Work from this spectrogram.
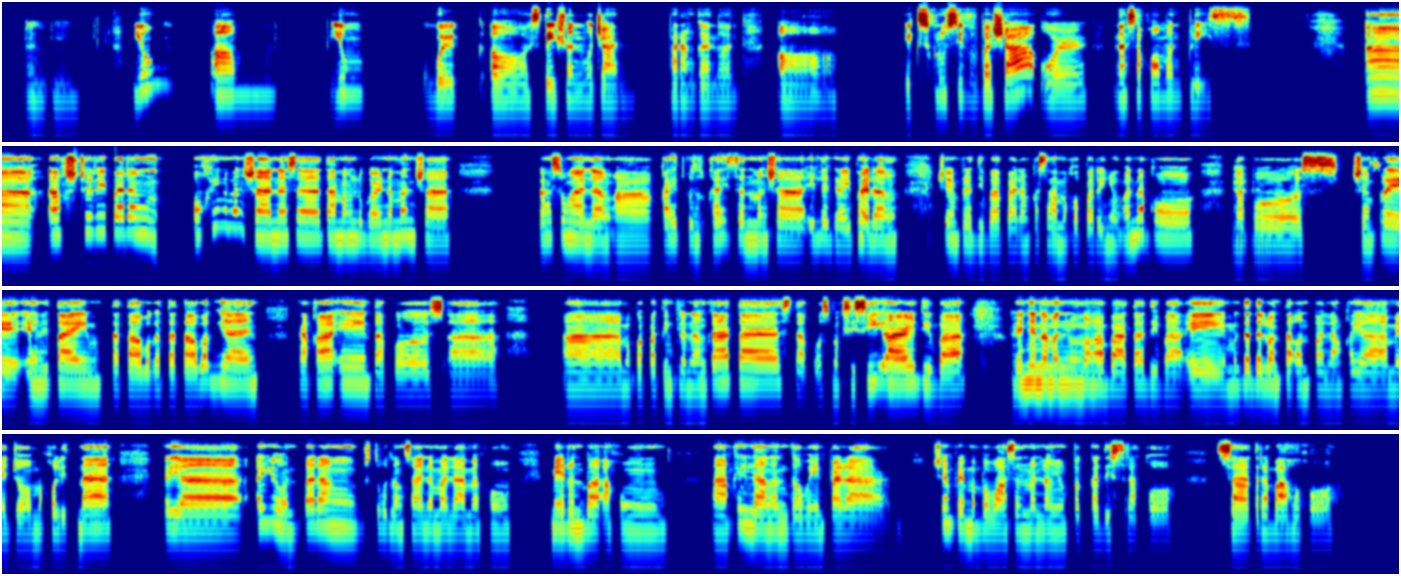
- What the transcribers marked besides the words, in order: in English: "common place?"; tapping
- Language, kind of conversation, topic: Filipino, advice, Paano ako makakapagpokus sa gawain kapag madali akong madistrak?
